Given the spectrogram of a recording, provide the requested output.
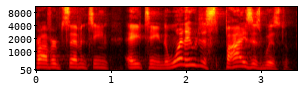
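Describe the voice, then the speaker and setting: Over audible room echo, a man speaks fairly slowly at a high pitch, his bright, sharp tone moving in very wide pitch swings. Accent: American. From South Carolina. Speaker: university president and guest preacher. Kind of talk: sermon. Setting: church service with congregation.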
